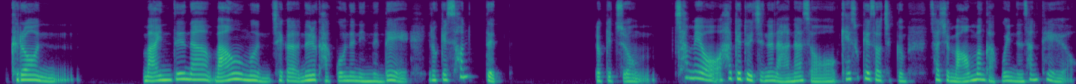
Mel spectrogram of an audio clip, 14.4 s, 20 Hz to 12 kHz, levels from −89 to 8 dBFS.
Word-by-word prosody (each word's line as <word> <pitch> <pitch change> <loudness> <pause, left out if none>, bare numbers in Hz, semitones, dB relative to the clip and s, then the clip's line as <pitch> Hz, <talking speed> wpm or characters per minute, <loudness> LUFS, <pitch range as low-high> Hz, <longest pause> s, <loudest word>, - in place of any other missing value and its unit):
그런 195 -9 +3 1.1
마인드나 195 +5 +3
마음은 180 - +3
제가 160 -4 -2
늘 185 +6 +4
갖고는 165 +1 -2
있는데 145 0 0 0.3
이렇게 190 0 0
선뜻 325 - -2 1.2
이렇게 160 0 -3
좀 145 -4 -3 0.4
참여하게 250 -2 +1
되지는 175 -6 +1
않아서 140 -1 -1
계속해서 235 -4 0
지금 165 -4 -7 0.3
사실 190 -4 -2
마음만 150 +10 +2
갖고 160 -3 -4
있는 150 -4 -1
상태예요. 175 - -3
175 Hz, 235 characters per minute, -22 LUFS, 150-205 Hz, 1.2 s, 늘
